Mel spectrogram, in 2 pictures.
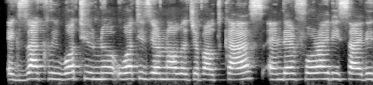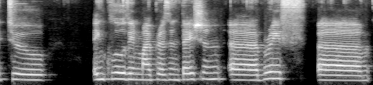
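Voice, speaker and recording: A woman with a Portuguese accent presenting a webinar over a video call, halting often and restarting her sentences. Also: on the high side, a little mellow. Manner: hesitant, frequent pauses and restarts.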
